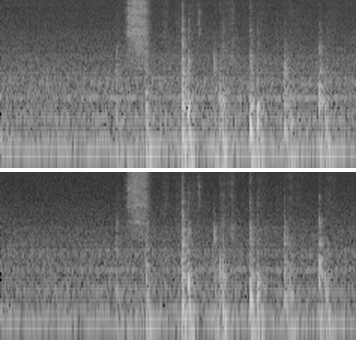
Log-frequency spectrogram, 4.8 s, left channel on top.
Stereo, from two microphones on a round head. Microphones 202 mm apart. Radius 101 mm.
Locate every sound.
1.5 s footsteps: 15° left (ahead or behind), 0.9 m; by 4.5 s 25° right (ahead or behind), 1.4 m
